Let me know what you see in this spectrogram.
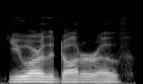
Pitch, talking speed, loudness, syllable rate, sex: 115 Hz, 210 wpm, -15 LUFS, 5.9 syllables/s, male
